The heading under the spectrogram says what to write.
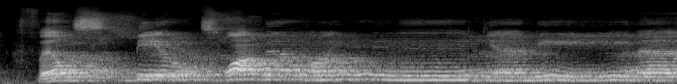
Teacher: Swabron jamila. La kita panjangkan cukup satu alif. Jamila tidak lebih.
